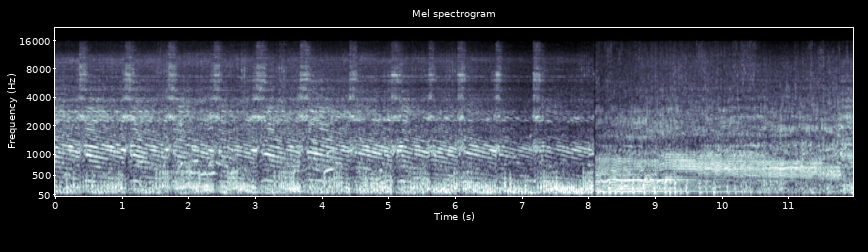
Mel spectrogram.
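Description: Trail motorcycle engines running and revving. About two-thirds of the way through, the sound changes abruptly to a steadier single engine note.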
